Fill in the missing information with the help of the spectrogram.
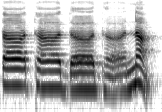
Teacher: यहां पर जीभ हमारी दांतों को स्पर्श करती है तो ये त दंत हो गए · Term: दंत्य वर्ण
